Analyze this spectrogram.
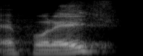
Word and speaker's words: average: dengan Everest average efisien apalagi tulisannya average dibacanya Everest rata-rata buka kurung di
